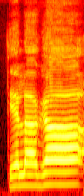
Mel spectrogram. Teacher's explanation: తెలగా అన్నప్పుడు లఘువు లఘువు గురువు గ కు దీర్ఘం ఉంది కాబట్టి గురువు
